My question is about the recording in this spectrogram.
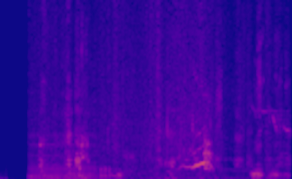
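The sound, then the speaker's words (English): A mother sheepdog and her puppies whimper and whine, high, wavering cries overlapping in a steady stream of soft yips and rising whines for a few seconds. “When this little pig has arrived at the farm, all the animals can talk, and what we hear is a mother sheepdog talking to her puppies about the pig and briefly with the pig and with a comment thrown in from a horse.”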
